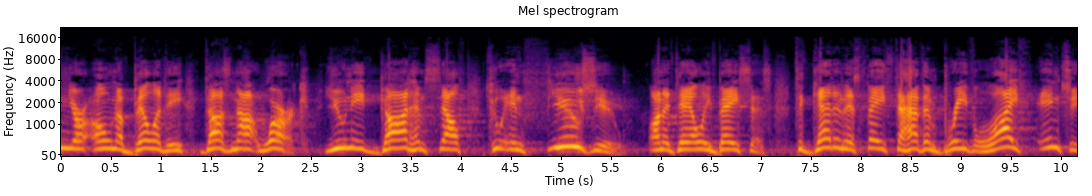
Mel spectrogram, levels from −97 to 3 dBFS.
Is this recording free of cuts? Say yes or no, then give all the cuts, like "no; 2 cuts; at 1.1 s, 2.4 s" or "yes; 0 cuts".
no; 2 cuts; at 2.6 s, 5.8 s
